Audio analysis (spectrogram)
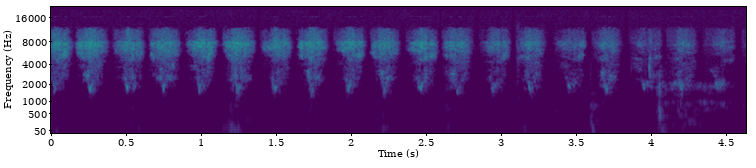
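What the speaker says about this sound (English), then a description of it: "Let's go ahead and rub our hands together." Hands rubbed briskly together during a yoga meditation class, a close, quiet series of about fifteen even swishing strokes in a steady rhythm, heard alone.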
